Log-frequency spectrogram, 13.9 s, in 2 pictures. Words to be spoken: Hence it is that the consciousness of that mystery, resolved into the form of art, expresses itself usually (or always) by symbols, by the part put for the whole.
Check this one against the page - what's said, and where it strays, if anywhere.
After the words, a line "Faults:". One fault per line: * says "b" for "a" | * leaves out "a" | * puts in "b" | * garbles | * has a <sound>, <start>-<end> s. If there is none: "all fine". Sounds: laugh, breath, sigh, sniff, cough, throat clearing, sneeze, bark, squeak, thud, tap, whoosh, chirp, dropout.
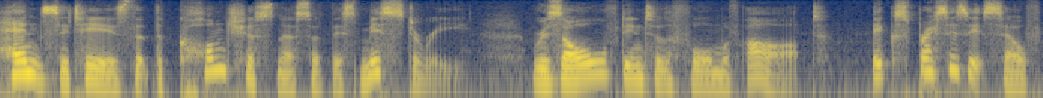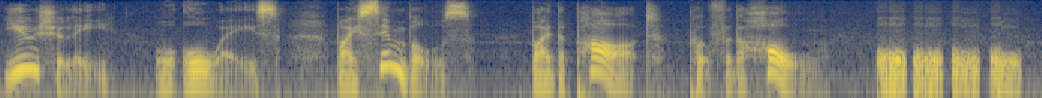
Hence it is that the consciousness of this mystery, resolved into the form of art, expresses itself usually (or always) by symbols, by the part put for the whole.
Faults:
* says "this" for "that"
* has a laugh, 12.8-13.8 s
